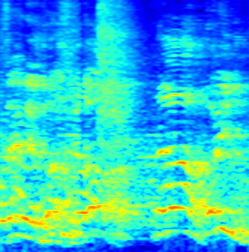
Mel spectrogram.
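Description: Excited voices talking, with the pitch rising in places.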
